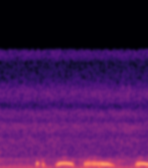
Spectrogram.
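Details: Spotted dove recorded as a lure call: two quick soft notes, then a low, arching coo and a longer rolling, slightly trilled croon, followed by another arched coo, over a quiet background.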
